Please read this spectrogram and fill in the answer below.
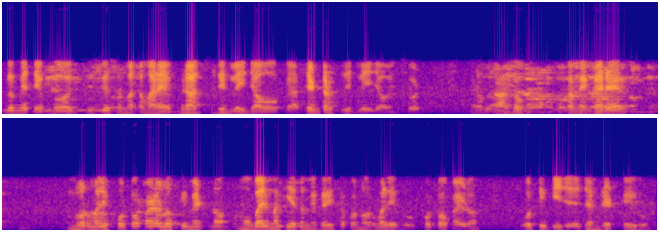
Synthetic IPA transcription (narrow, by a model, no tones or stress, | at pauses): ɡəmjət̪esit͡ʃueʃənmãt̪əmaɾebɾãnt͡ʃkuzinləid͡ʒaʋokaseɳʈəɾkuzinləid͡ʒaʋoinsoʈ | ənəaʃot̪əmeɡʱəɾe | noɾməlifoʈopaiɽoɖɔkjumeɳʈnomobailmãt̪ʰiet̪əmẽkəɾiʃəkonoɾməlifoʈopaiɽo | oʈipid͡ʒenɾeʈkəiɾũ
